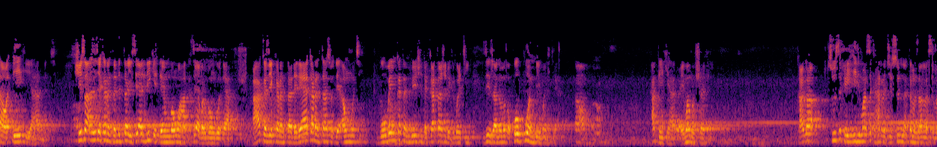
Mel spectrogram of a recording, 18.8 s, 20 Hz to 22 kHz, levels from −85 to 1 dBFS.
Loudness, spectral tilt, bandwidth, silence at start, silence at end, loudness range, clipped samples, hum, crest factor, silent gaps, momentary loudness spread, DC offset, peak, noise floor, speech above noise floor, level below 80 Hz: -19 LUFS; -6 dB/octave; 8.2 kHz; 0 s; 0 s; 7 LU; under 0.1%; none; 18 dB; none; 19 LU; under 0.1%; -2 dBFS; -42 dBFS; 23 dB; -62 dBFS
